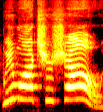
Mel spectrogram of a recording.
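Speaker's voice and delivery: high, loud retold exclamation; excited mimicry. Officer's excited remark retold.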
